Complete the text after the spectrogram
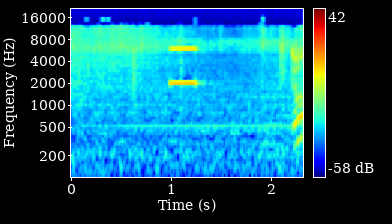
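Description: A card reader gives a short electronic beep.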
